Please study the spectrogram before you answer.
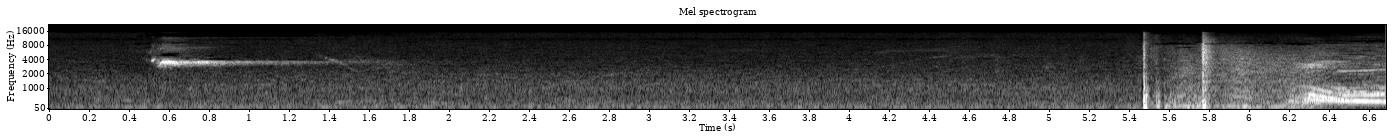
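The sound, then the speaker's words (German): A referee's kick-off whistle sounds as one sharp, high blast near the start, cut off within about a second, in a soccer scene against a robot goalkeeper. Two loud, sharp bangs follow near the end, then a burst of louder noise. “Die Szene, die ihr jetzt hört, geht los mit dem Anpfiff des Schiedsrichters.”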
